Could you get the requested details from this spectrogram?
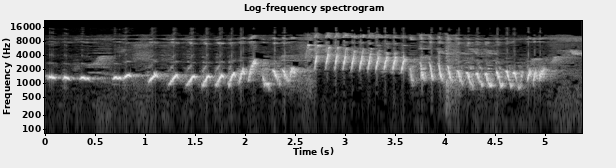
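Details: White-rumped shama, a champion contest bird: a low whistle leads into quick repeated notes rising step by step, then a loud high trill falling back down in rapid pulses.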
